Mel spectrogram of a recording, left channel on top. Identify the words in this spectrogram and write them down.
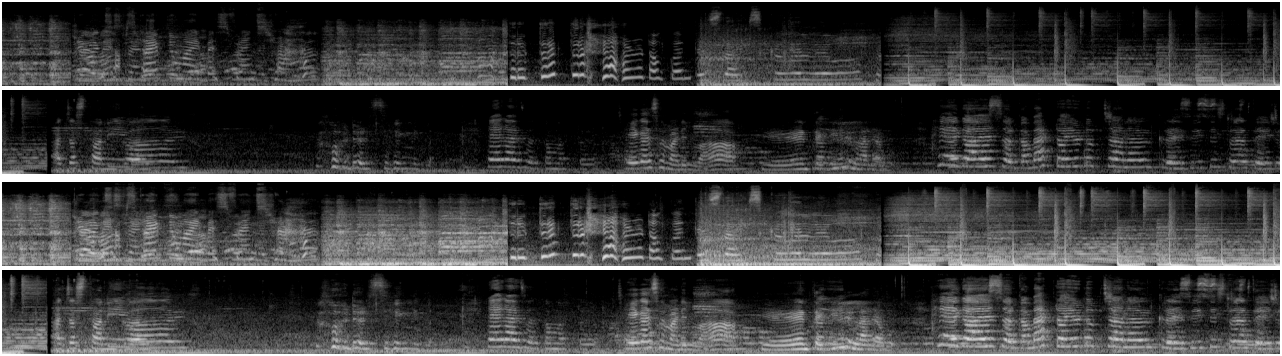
Subscribe to my best friend's channel. ತಿರುಗ್ ಅವಳು ಟೊಕ್ಕೊಂತ ಸ್ಕೂಲ್ ರಾಜಸ್ಥಾನಿ ಹೇಗಾಯ್ಸ ಮಾಡಿಲ್ವಾ ಏನ್ ತೆಗಿಲಿಲ್ಲ ನಾವು. Hey guys, welcome back to our YouTube channel Crazy Sisters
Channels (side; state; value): left; quieter; 12.1 dB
